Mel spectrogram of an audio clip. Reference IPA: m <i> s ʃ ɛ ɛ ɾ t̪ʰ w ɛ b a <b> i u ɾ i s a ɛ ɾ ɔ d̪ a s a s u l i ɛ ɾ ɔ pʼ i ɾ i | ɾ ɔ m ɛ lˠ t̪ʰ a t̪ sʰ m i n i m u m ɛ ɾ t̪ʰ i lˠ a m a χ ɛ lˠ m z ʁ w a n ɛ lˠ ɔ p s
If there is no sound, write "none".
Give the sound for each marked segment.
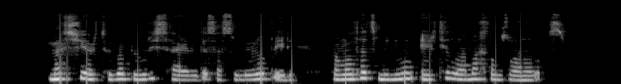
a, b

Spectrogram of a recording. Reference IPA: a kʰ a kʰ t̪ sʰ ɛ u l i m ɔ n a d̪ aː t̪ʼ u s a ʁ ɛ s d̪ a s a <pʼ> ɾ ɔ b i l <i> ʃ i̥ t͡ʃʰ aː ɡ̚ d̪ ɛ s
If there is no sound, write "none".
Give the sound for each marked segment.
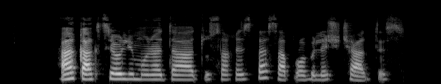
pʼ, ɛ

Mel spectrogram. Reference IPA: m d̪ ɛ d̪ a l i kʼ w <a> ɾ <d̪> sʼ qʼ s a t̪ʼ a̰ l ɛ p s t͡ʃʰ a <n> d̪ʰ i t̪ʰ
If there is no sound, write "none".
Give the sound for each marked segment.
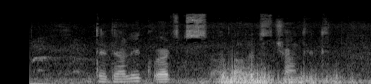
ɛ, t̪, n

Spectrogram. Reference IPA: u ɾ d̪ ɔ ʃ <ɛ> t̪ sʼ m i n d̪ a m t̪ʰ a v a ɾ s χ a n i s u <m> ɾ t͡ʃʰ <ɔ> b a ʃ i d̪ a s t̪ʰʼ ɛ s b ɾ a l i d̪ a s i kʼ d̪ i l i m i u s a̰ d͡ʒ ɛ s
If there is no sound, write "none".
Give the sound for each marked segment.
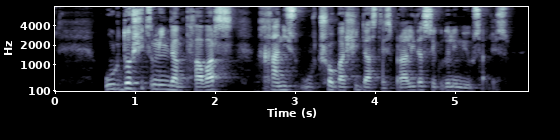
i, none, ɔ

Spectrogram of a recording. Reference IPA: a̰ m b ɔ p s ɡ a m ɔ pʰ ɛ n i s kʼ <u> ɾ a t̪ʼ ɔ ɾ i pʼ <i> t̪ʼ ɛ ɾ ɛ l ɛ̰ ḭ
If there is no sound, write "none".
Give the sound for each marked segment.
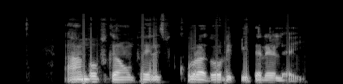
u, i

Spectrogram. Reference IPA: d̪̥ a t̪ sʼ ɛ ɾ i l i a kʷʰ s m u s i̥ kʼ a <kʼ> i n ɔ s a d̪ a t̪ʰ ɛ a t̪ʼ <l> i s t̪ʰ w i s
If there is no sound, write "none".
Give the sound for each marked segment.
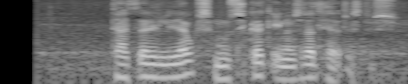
kʼ, ɾ

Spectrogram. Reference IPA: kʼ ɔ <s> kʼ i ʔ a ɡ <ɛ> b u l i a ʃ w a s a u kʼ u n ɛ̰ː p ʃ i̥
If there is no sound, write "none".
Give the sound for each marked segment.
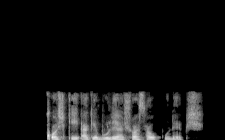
ʃ, ɛ

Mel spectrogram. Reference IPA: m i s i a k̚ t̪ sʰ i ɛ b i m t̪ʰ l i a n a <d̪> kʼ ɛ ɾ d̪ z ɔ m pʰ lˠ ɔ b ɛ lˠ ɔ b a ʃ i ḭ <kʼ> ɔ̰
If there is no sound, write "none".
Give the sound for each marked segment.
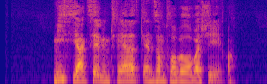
d̪, qʼ

